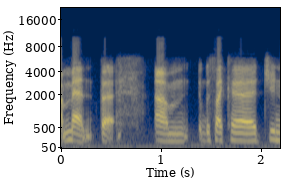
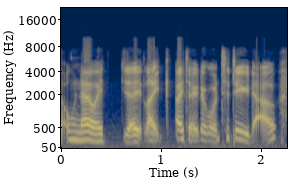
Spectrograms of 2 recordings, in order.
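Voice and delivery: mock worried, anxious-sounding tone. Retelling a doctor's reaction to the missing sample, imitating someone worried. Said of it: "he looks at us all worried and goes".

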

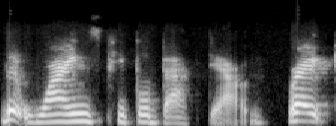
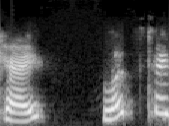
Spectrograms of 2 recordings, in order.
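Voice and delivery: mock kindergarten-teacher tone, higher; 5 semitones higher than usual. Mocking how people talk when the data may be lost, mimicking kindergarten-teacher tone. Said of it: "settle into this tone of voice that's like they're at a kindergarten".

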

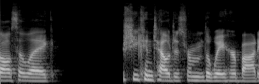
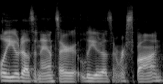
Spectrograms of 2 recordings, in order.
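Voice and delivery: plain

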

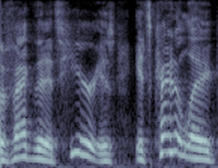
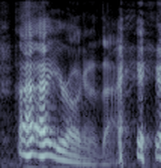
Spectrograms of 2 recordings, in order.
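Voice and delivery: muttered quietly under the breath, aside. Speaker recalls a favourite Jaws moment, Richard Dreyfuss muttering under breath. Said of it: "Like under his breath".

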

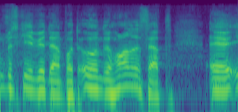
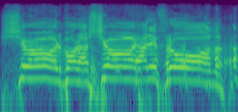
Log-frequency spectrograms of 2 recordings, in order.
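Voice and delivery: put-on scream, much higher; 11 semitones higher, 4 dB louder than usual. Speaker recounts Amanda seeing the house from the car; retelling a scream. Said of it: "då skrek hon".

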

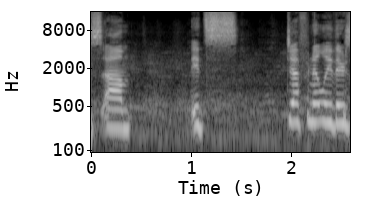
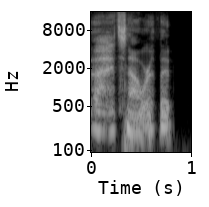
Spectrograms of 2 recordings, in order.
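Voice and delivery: tired, bored, jaded voice, quieter; 6 dB quieter than usual. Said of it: "then they shrug and they're like".

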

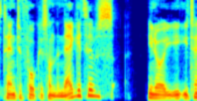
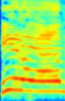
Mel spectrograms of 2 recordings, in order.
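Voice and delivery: mock yell, very high-pitched, stagey and unnatural; 4 dB louder than usual. Retelling how sitcom characters walked in over audience screams: imitating someone yelling. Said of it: "would be yelling".

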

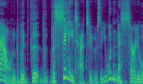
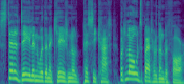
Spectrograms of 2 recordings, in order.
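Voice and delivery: loud, deliberately put-on Irish accent; 3 semitones higher, 5 dB louder than usual. Reading the next sentence of the letter: Irish accent.

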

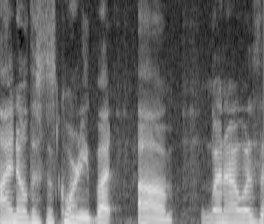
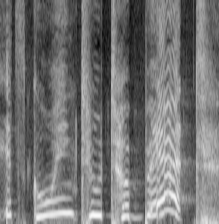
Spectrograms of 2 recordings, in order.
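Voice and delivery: put-on very high, drawn-out, furious screaming-fit shriek; 14 semitones higher, 5 dB louder than usual. Retelling a road manager's screaming fit on a plane: imitating a screaming fit. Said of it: "having a total meltdown, screaming fit".

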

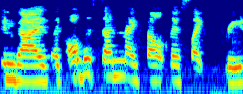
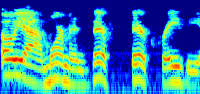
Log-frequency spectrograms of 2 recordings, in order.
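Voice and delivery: mock-sarcastic tone, slower. Speaker retells a man's reply during their conversation, retelling a sarcastic remark. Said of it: "I could sense that he was being sarcastic".

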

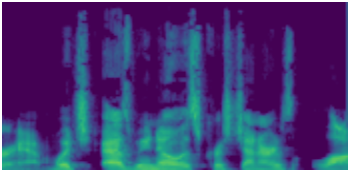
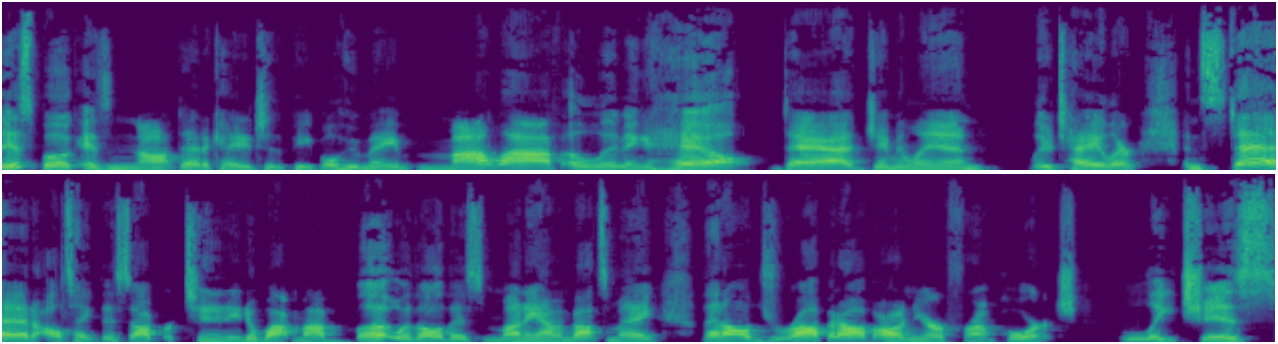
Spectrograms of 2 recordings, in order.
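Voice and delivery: put-on Southern accent. Relaying how a woman imagined the lines would go: southern accent impression. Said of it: "my best impersonation of a Southern accent".

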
